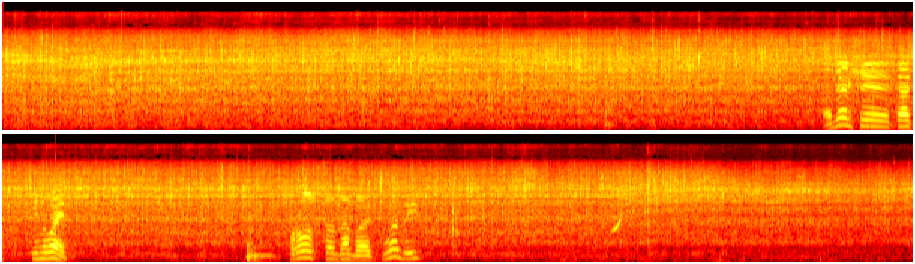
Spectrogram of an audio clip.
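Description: Mushrooms sizzle as they fry in a cast-iron cauldron.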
